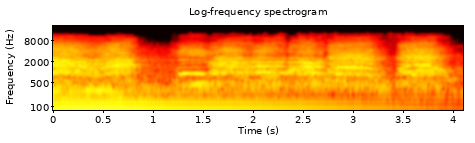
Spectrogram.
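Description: A group of high voices shouting out together in a few short phrases over a jingle, with a low steady hum underneath; it cuts off just after the end.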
